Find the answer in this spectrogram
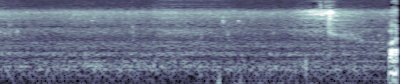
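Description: Steady, soft hiss of water moving in a running aquarium, even and unbroken.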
